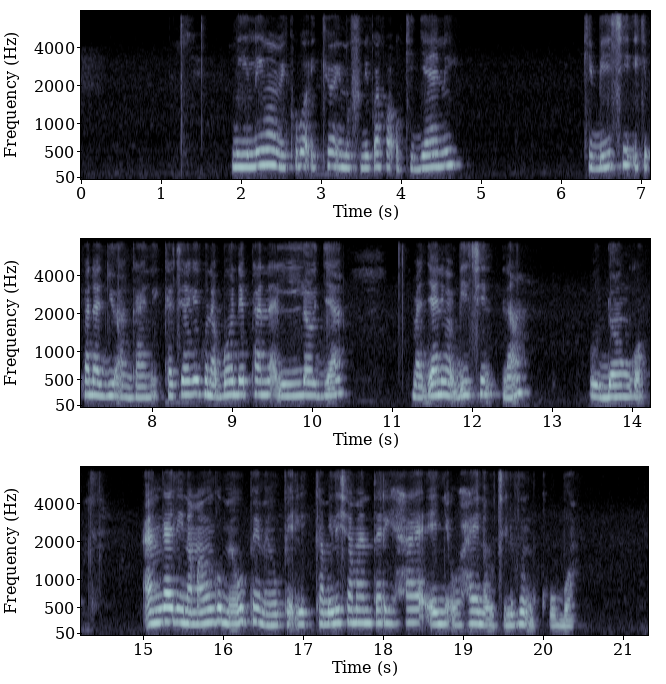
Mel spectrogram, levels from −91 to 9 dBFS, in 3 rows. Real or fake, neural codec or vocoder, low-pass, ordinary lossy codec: real; none; 7.2 kHz; Opus, 64 kbps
